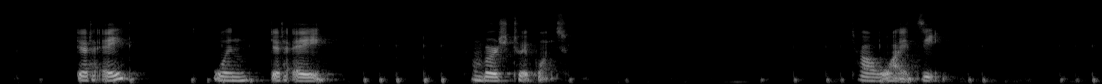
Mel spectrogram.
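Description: A young woman speaks calmly in short phrases over an online call.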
